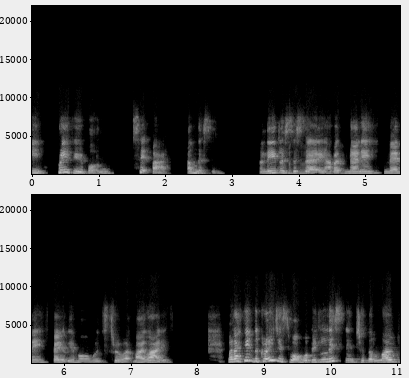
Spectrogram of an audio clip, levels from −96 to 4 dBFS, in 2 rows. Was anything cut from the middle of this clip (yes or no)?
yes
